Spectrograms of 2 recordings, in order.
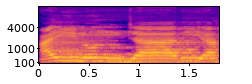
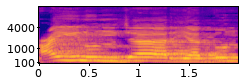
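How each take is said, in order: First: The last word ends with an 'h' sound. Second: The last word ends with a 'tun' sound. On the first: The reader stops at this word. "শেষে অক্ষ করলে ... তা হা হয়ে যাবে" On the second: The reading continues without stopping. "তা দুই পেশতুন"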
